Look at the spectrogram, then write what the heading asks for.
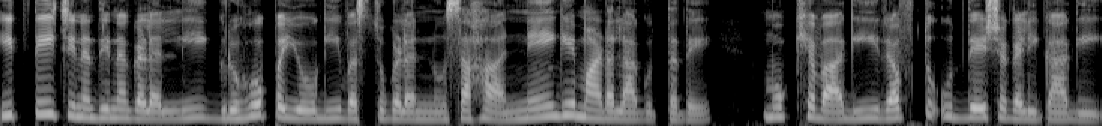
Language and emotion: Kannada, neutral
